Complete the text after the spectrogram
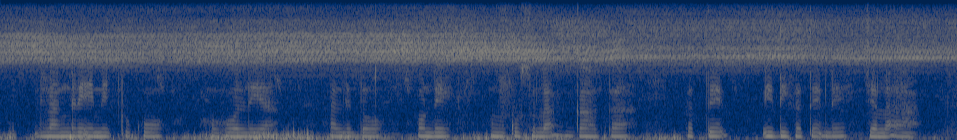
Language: Santali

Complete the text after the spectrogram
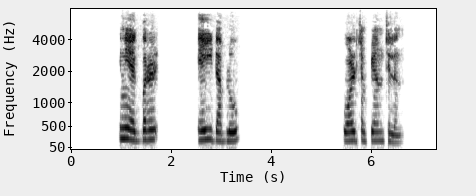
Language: Bangla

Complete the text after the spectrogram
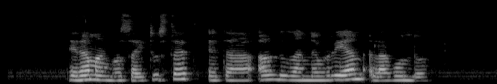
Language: Basque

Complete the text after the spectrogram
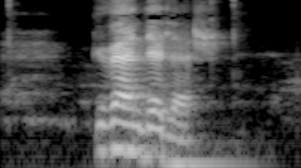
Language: Turkish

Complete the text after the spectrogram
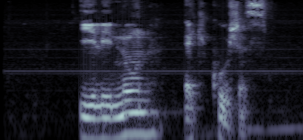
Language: Esperanto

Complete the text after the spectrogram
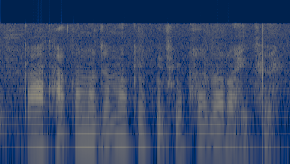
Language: Chhattisgarhi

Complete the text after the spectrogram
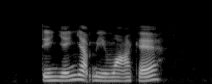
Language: Cantonese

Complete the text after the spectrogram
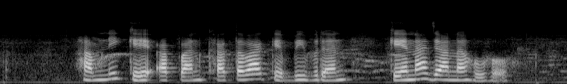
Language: Magahi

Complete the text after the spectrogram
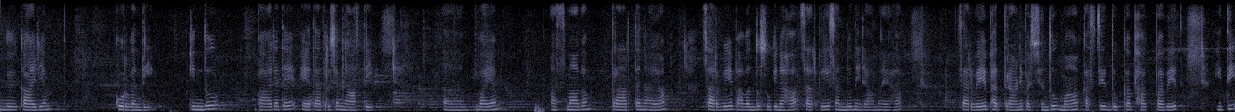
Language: Sanskrit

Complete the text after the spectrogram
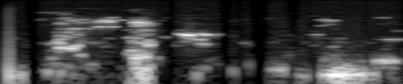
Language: Chinese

